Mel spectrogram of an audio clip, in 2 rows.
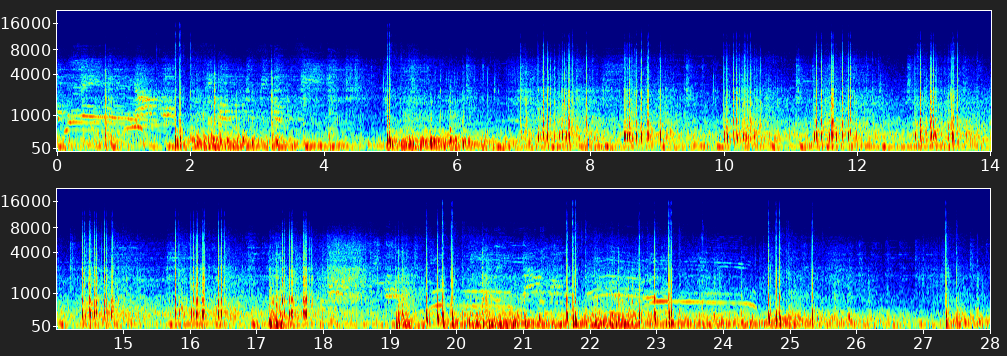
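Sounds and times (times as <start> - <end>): fireworks crackling pops: 0.0 - 28.0.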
